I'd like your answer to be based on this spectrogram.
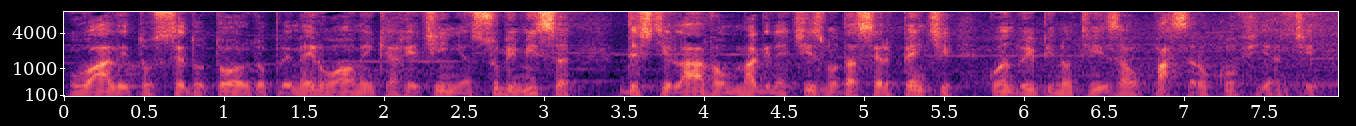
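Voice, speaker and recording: Low-pitched Brazilian man narrating drama. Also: normal speed, hardly any pauses, darkish tone, faint music behind. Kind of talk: dramatic scripted audiobook narration.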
